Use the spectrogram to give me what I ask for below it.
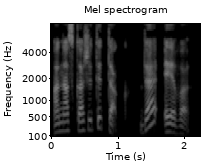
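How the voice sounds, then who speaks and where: A woman's voice: fairly low pitch, lively intonation, normal speed, no room sound, studio quality, natural voice. A woman voicing a sly, pushy young man who likes to interrogate others and speaks in a taunting, mocking way. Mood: prying.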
